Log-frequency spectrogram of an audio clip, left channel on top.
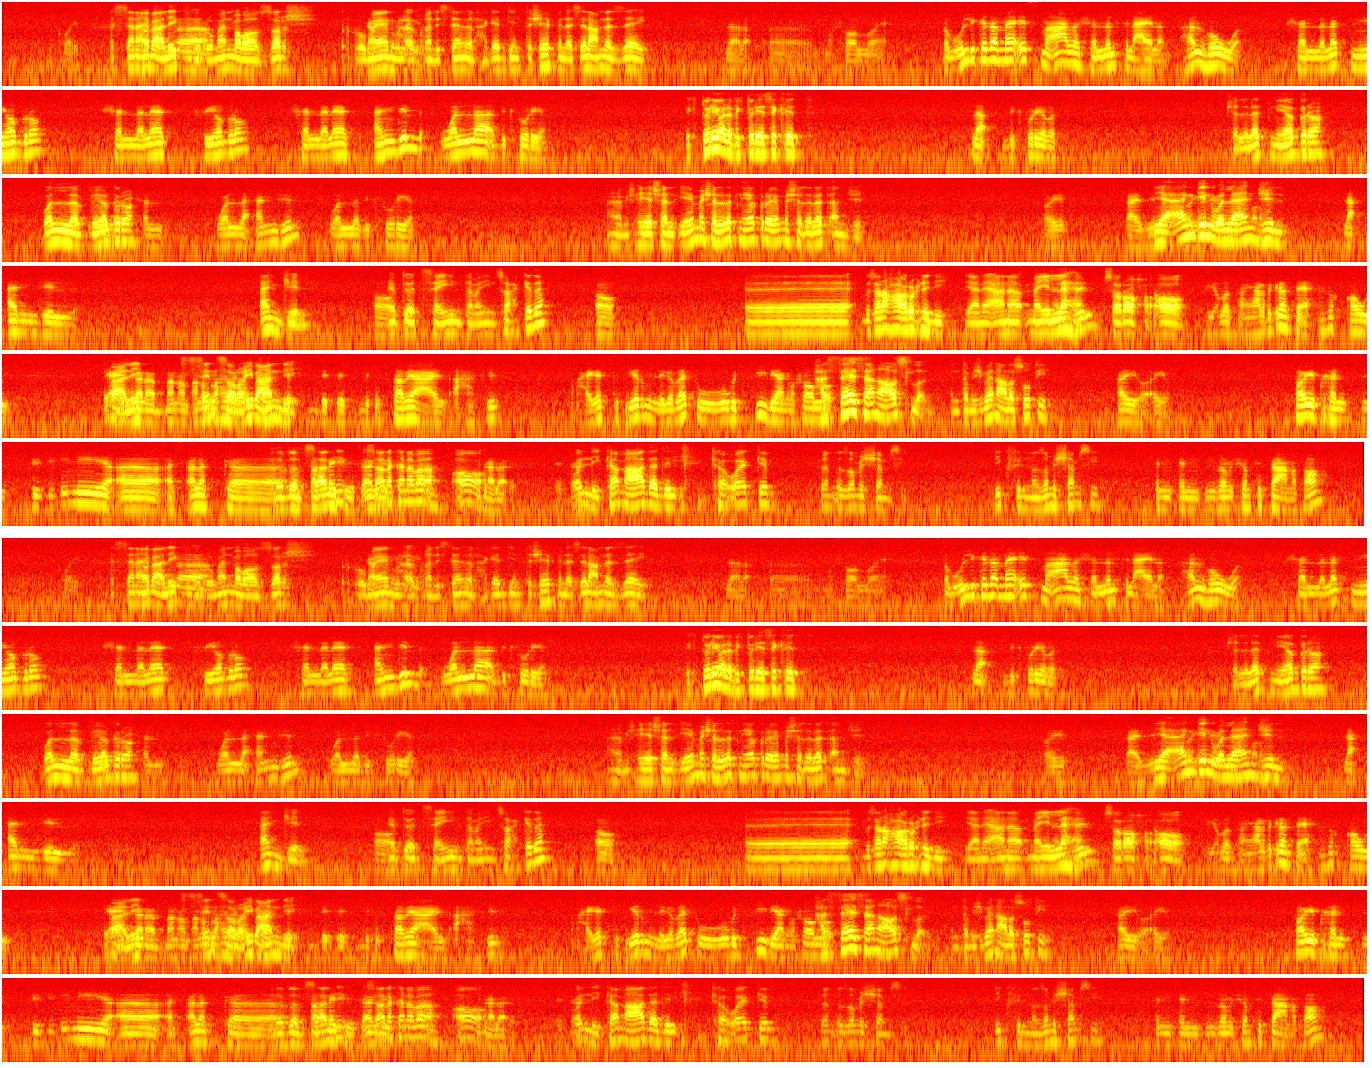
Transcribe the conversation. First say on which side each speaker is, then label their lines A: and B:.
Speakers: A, on the left; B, on the left.
A: كويس
B: بس انا
A: طب
B: عيب عليك
A: آه
B: في الرومان ما بهزرش الرومان
A: لا دي
B: والافغانستان
A: حقيقة
B: والحاجات دي انت شايف من الاسئله عامله ازاي
A: لا لا آه ما شاء الله يعني طب قول لي كده ما اسم اعلى شلال في العالم هل هو شلالات نياجرا شلالات فياجرا شلالات انجل ولا فيكتوريا
B: فيكتوريا ولا فيكتوريا سيكريت
A: لا فيكتوريا بس
B: شلالات نياجرا ولا فياجرا
A: ولا شل ولا انجل ولا فيكتوريا
B: انا مش هي شل... يا اما شلالات نياجرا يا اما شلالات انجل
A: طيب عايزين
B: يا
A: ك-
B: انجل
A: يعني
B: ولا
A: عايزين كرم
B: انجل
A: لا انجل
B: انجل
A: اه
B: هي بتبقى 90 80 صح كده
A: اه
B: أه... بصراحة هروح لدي يعني انا مايل
A: انجل
B: لها بصراحة اه
A: صح اجابه صحيحه على فكره انت احساسك قوي
B: عيب
A: يعني
B: عليك
A: انت انا انا
B: السنسة
A: انا ملاحظ ان
B: رهيبة
A: انت
B: عندي
A: بت بت بتتبع الاحاسيس في حاجات كتير من الاجابات وبتسيب يعني ما شاء
B: حساس
A: الله
B: انا اصلا انت مش باين على صوتي
A: ايوه ايوه طيب خليني آه، أسألك آه،
B: هتفضل تسألني
A: طب ماشي اسألني
B: اسألك
A: أنت
B: انا
A: اسألني
B: بقى اه
A: لا لا اس- اسألني
B: قول لي كم عدد ال- <laughs> الكواكب في النظام الشمسي ليك في النظام الشمسي
A: إن- إن- النظام الشمسي بتاعنا صح؟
